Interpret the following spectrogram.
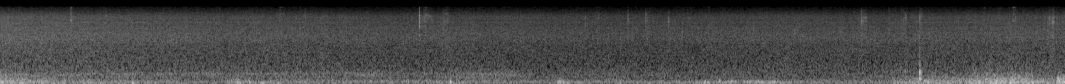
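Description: Steady outdoor background hiss with an uneven low rumble of wind on the microphone, broken only by a few faint small clicks.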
